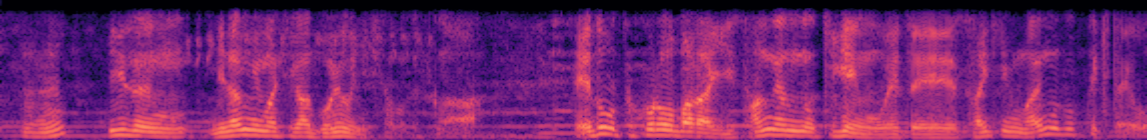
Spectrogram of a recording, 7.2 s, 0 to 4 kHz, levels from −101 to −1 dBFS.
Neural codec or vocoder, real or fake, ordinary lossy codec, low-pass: codec, 16 kHz, 4 kbps, FreqCodec, smaller model; fake; none; 3.6 kHz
